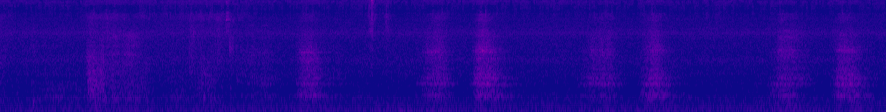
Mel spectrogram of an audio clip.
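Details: Head-to-toe physical exam, posterior thorax auscultation: about five slow, deep breaths with soft airy rushes and no wheeze or crackle over faint room hum, giving clear, normal lung sounds.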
